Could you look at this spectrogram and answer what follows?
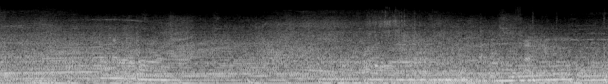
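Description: A Porsche engine drones loud and steady while the tires squeal in wavering bursts, with faint talk running underneath.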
